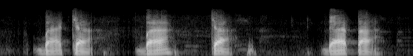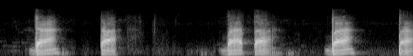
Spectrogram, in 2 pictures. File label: How to spell vowel A in Indonesian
